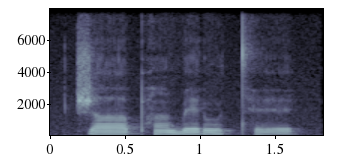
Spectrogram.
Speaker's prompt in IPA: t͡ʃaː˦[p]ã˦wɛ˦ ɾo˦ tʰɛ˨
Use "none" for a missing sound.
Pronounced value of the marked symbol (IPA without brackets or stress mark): pʰ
